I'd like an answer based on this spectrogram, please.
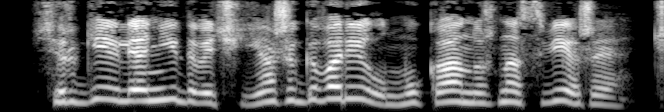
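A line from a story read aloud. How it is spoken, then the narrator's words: Almost shouting. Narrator (Russian): чуть ли не кричал Егор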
